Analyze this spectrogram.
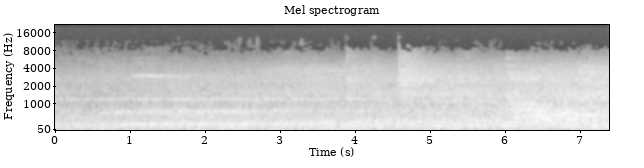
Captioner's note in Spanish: Sonido del metro moviéndose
